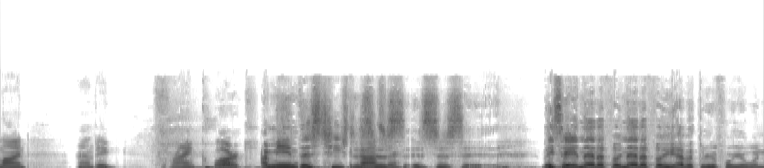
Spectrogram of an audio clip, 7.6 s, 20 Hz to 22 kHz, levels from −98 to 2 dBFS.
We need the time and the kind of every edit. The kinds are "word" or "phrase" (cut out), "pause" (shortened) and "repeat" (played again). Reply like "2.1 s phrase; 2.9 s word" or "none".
0.9 s word; 3.0 s word; 3.5 s word; 6.2 s repeat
